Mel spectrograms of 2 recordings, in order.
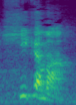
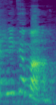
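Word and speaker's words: jícama: It's actually a jicama, spelled with the J at the beginning of the word.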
